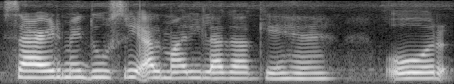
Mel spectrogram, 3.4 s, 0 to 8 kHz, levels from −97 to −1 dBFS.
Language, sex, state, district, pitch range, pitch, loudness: Hindi, female, Punjab, Kapurthala, 205-245 Hz, 220 Hz, -16 LUFS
